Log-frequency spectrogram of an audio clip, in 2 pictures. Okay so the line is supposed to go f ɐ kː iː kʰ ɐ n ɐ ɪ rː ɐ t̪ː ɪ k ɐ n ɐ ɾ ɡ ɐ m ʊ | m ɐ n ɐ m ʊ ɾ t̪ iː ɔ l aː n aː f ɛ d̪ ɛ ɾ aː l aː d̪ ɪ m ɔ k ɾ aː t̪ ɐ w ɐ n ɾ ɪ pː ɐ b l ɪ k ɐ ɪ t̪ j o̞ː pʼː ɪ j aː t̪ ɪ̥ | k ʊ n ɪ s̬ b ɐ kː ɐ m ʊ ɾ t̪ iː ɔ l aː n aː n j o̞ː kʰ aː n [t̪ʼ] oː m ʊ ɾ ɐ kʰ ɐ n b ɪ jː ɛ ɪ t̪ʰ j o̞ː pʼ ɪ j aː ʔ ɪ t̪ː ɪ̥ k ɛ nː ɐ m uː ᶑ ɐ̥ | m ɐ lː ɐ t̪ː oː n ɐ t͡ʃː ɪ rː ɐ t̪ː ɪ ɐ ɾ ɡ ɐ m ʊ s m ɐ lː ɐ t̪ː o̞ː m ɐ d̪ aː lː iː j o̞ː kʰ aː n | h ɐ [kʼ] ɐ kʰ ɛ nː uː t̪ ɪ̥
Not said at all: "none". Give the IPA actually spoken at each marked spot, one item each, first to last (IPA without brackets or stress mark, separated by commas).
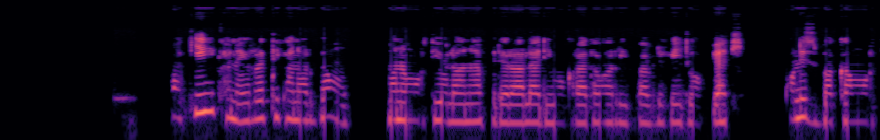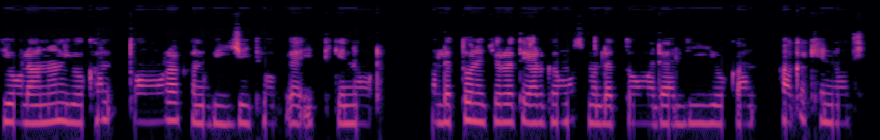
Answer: t̪ʼ, kʼ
